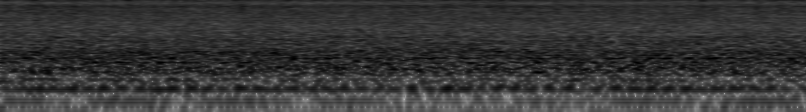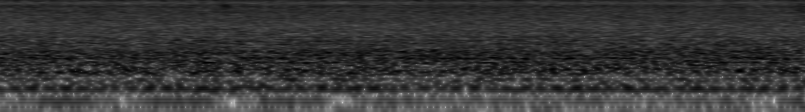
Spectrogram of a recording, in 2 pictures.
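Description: Steady room tone: an even hiss with a constant low hum underneath, from ventilation or equipment noise.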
